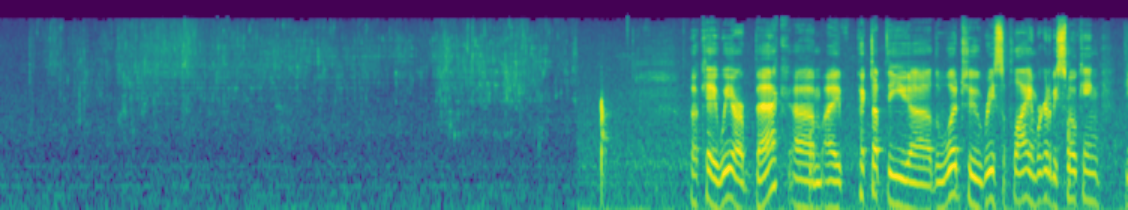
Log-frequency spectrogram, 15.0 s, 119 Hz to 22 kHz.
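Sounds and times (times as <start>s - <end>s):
liquid trickling into bag: 0.4s - 7.7s.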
